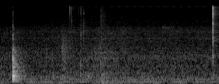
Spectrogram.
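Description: A single sharp plastic click just after the start as the hinged cap of a Hanna Checker meter is pressed shut over the sample vial, followed by a couple of faint handling ticks.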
